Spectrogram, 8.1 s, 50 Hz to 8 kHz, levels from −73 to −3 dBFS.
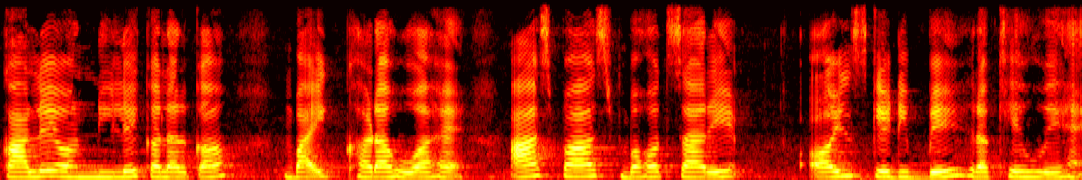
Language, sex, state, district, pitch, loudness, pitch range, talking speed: Hindi, female, Chhattisgarh, Raipur, 235 Hz, -17 LUFS, 225-245 Hz, 140 wpm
